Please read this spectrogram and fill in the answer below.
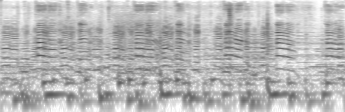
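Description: A modern jazz recording playing: a tenor saxophone melody over bass, piano and drums, with a steady, pulsing bass line.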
